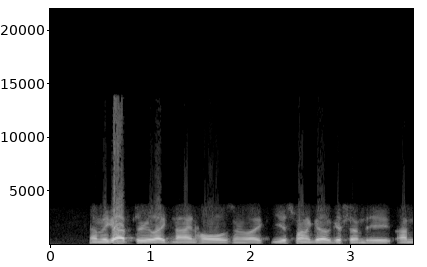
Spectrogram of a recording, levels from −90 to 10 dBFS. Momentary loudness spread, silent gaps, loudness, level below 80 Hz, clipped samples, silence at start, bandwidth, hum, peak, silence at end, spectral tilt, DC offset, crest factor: 8 LU; none; -21 LUFS; -60 dBFS; under 0.1%; 0.4 s; 13.5 kHz; none; -8 dBFS; 0 s; -7 dB/octave; under 0.1%; 12 dB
